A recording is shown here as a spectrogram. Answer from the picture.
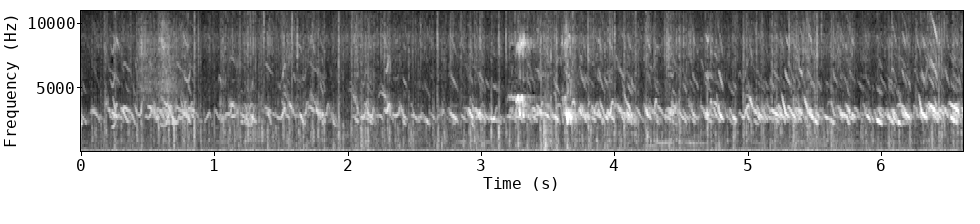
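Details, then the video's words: Baby chicks chirping: a steady flow of high, wavering peeps from several birds, with occasional louder single notes and light tapping sounds. "Chicks Chirping"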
